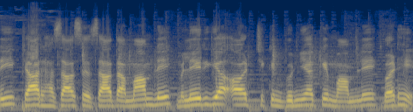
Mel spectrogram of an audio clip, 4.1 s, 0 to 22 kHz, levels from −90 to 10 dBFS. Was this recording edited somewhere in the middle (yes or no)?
no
